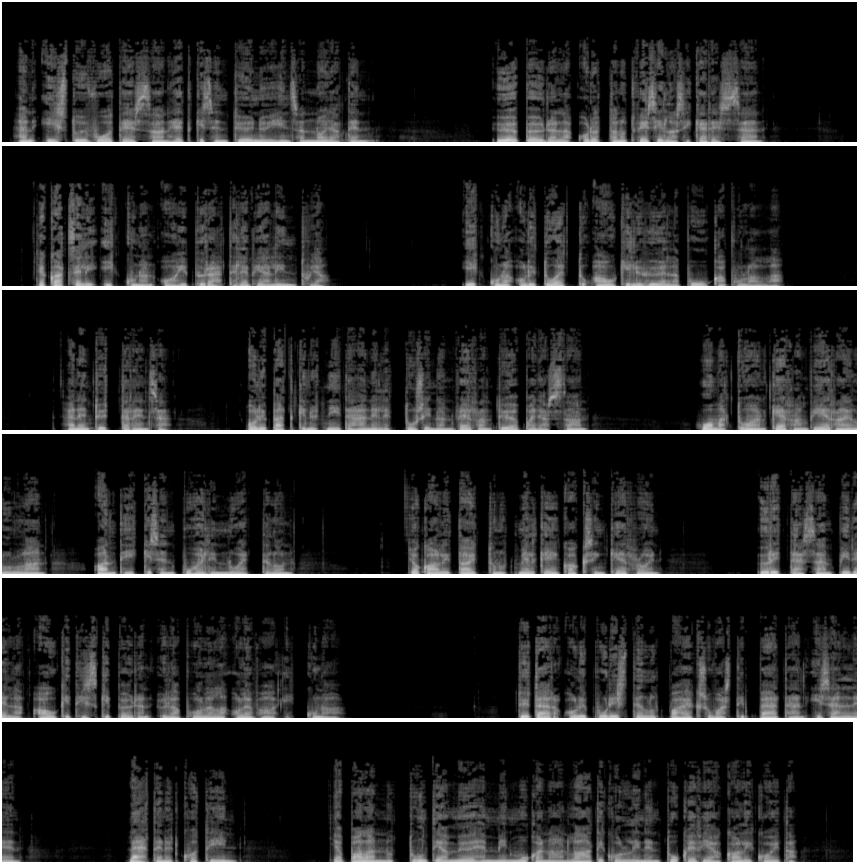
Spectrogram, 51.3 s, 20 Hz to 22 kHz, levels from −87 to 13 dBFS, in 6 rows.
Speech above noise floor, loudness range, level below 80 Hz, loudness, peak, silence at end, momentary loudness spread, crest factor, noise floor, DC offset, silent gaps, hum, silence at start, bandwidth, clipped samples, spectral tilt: 70 dB; 4 LU; -60 dBFS; -20 LUFS; -2 dBFS; 0.6 s; 8 LU; 20 dB; -89 dBFS; under 0.1%; 26.50-26.54 s, 33.07-33.13 s, 39.24-39.32 s; none; 0.15 s; 15 kHz; under 0.1%; -6 dB/octave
